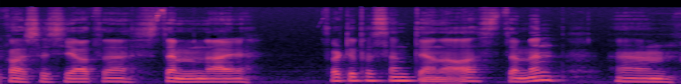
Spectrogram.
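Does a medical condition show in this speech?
Yes: ALS.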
